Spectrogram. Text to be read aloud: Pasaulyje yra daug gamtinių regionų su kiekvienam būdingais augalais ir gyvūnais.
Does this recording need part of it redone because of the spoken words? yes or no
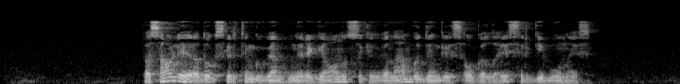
yes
